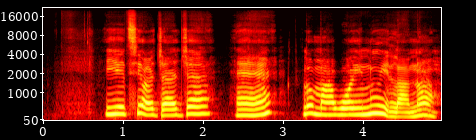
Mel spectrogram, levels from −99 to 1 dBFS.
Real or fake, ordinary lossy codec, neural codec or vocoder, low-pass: fake; none; codec, 44.1 kHz, 7.8 kbps, Pupu-Codec; 19.8 kHz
